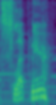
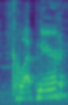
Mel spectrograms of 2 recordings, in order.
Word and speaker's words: Sleipnir: Is that Sleipnir? Well, that's what I said, but I'm Where sure. my brain went. Knowing Ravik, it's probably Sleipnir. It's actually Klepnir. The S is silent.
